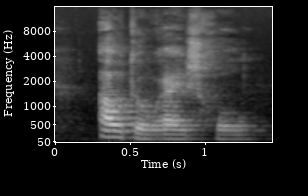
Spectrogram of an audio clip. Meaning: a driving school for car-driving instruction
- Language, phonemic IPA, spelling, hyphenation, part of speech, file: Dutch, /ˈɑu̯.toːˌrɛi̯.sxoːl/, autorijschool, au‧to‧rij‧school, noun, Nl-autorijschool.ogg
